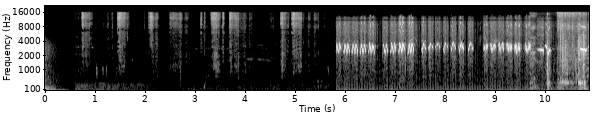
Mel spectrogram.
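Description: Faint scattered scrapes at first. About six seconds in, small birds start chirping in quick repeated trills over a steady low hum, and the chirping runs on to the end.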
